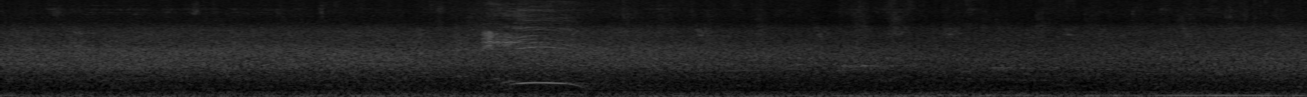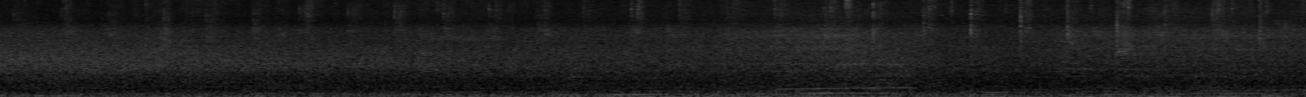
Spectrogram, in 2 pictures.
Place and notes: dresden, tram station, main station north
drunken homeless man at tram station uttering single vowels while tram arrives
soundmap d: social ambiences/ listen to the people - in & outdoor nearfield recordings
